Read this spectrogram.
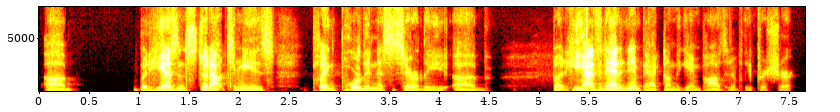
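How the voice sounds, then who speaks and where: A lowish, pushed and bright male voice with lively intonation moves a little fast through clean, echo-free studio audio. The speaker, an American-accented Californian, hosts casual basketball talk and live play-by-play, replying to listeners. His analytical thinking-aloud produces sentences that trail off and restart.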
